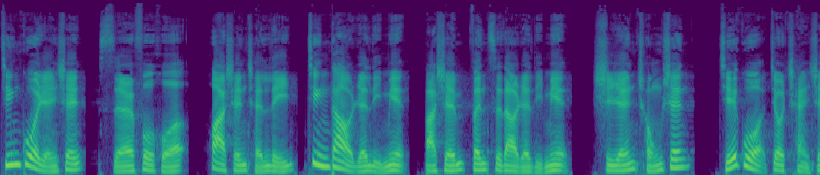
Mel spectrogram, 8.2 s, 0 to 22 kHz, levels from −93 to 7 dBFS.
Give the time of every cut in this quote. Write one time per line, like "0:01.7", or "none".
0:03.0
0:04.1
